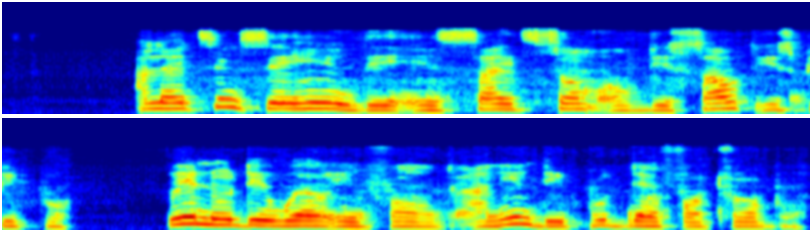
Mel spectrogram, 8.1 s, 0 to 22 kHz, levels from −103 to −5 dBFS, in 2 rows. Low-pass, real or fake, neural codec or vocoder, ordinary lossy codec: none; fake; codec, 16 kHz, 16 kbps, FreqCodec, smaller model; none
